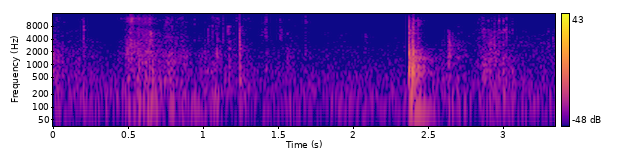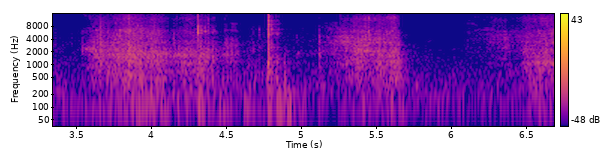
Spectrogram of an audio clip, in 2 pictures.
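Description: Hands rub, spread and sort a large pile of small, thin cardboard jigsaw puzzle pieces on a wooden table. Soft, dry, bright rustling and shuffling swells and fades in waves, broken by a few sharp clicks as pieces knock together. There is almost no low end.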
